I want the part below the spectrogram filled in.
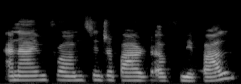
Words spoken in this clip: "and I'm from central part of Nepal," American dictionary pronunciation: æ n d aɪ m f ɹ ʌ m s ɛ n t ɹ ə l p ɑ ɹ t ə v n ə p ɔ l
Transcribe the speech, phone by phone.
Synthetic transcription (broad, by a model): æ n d aɪ m f ɹ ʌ m s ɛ n t ə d p ɑ ɹ t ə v n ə p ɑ l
